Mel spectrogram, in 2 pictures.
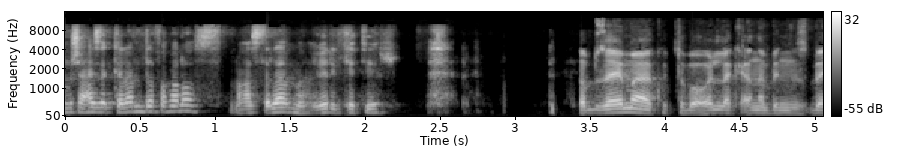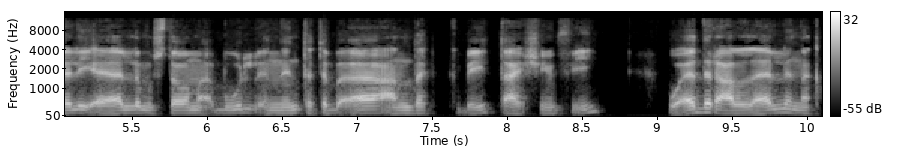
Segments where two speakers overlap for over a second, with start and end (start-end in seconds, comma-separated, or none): none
